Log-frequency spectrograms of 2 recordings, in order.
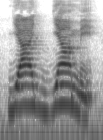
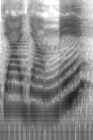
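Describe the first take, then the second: First: "ya llame" with stressed "lla" and a falling end; weight the first syllable of "llame", drop the e. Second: Slow "Ya llamé", rising loud onto the final é; stress on final É. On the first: Teacher letting pupils hear the difference, first-syllable stress on "llame". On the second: Teacher letting pupils hear the difference, final-syllable stress on "llamé". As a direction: lift and punch the last syllable of "llamé". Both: Shown as a demonstration. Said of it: "to pronounce the difference".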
